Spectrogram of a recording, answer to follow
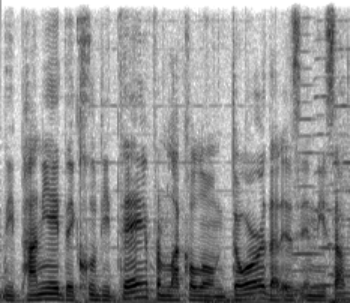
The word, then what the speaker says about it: La Colombe d'Or: Tell me about La Colombe d'Or and why it's special to you.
